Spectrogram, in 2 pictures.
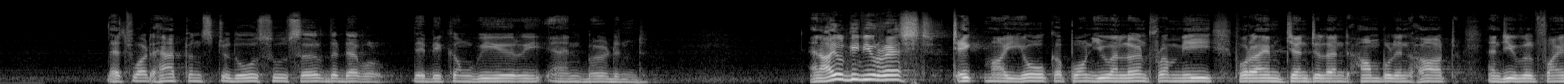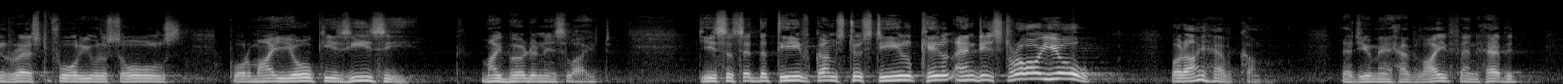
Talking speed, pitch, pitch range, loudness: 150 wpm, 145 Hz, 135-155 Hz, -20 LUFS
